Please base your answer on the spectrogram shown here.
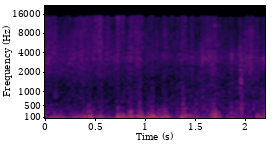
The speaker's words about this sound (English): Well, one bird back, and the wind is back too.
